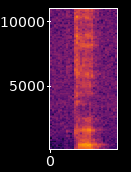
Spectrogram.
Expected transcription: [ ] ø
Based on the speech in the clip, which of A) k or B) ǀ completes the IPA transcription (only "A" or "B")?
A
